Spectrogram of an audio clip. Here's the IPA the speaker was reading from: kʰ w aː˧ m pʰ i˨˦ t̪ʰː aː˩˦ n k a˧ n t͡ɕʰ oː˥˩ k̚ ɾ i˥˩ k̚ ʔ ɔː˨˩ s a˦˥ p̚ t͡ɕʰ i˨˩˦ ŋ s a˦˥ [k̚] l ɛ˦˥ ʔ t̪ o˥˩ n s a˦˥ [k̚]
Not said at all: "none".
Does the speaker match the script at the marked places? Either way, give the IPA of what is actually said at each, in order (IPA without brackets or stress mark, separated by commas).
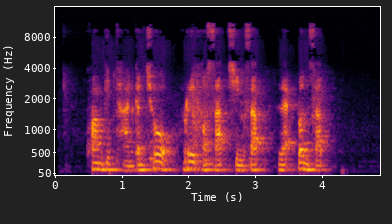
p̚, p̚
